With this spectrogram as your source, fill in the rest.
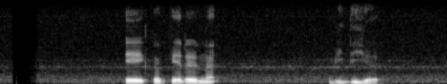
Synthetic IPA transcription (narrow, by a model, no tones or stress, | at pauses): eːkəkeɾenə | ʋid̪iɦə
